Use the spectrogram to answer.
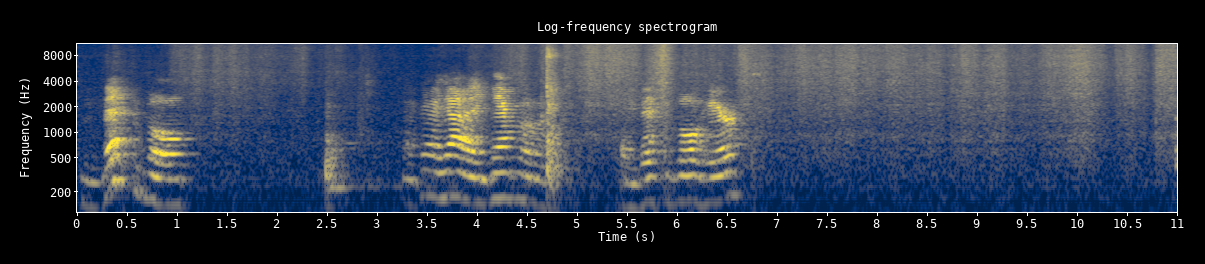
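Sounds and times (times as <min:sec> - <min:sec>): plastic bag rustling: 0:00.8 - 0:02.8, 0:04.2 - 0:11.0.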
